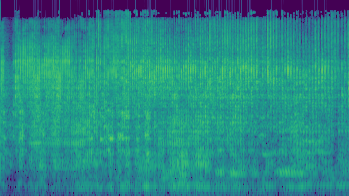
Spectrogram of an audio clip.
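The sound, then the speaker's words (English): A prize wheel spun to pick a topic gives a dense, steady rattle of rapid clicks that runs for about three and a half seconds with no talk over it. “I'm going to spin the wheel. I'm going to spin the wheel so we can get our topic for this evening.”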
